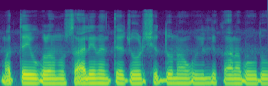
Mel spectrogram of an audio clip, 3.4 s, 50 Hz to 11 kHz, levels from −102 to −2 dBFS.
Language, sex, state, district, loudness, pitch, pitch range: Kannada, male, Karnataka, Koppal, -16 LUFS, 130 Hz, 130-135 Hz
